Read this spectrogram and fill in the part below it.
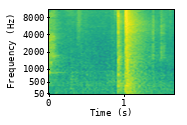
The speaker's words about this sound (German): Jetzt mache ich die Tür zu.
